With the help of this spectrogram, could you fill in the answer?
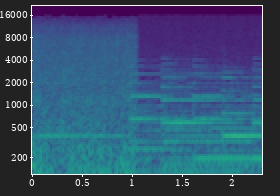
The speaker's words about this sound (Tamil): இப்போது நள்ளிரவாகிறது மெல்லிய தூரலாய் மழை பெய்ய தொடங்கியிருக்கிறது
